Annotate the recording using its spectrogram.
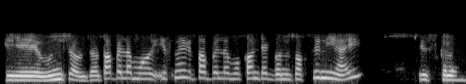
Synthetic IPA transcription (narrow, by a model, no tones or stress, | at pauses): eɦunt͡sʰʌɦunt͡sʰʌt̪ʌp̬aĩlajmʌesmat̪ʌpaĩlajmʌkʌɳʈek̚ʈ̚ɡʌrnʌsʌk̚t͡sʰuniɦʌj | t̪eskolaɡi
